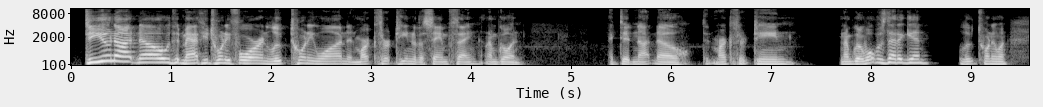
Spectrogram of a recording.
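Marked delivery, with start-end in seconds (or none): none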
